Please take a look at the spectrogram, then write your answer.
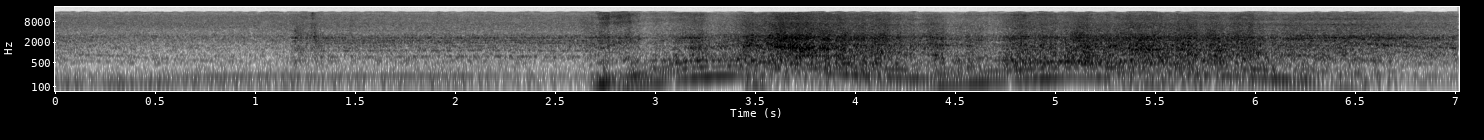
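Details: Nissan 300ZX twin turbo with a new 98+ J-spec OEM manual transmission at 3,000 miles on Redline MT-85 fluid. Whine rises and falls with revs; faint in neutral from installation, now loud in low gear and on decel in 1st. Gearbox at fault.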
